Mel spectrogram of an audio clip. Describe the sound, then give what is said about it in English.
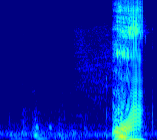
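A loud, buzzy fart sound effect erupts for about half a second after a quiet stretch of low background noise, then cuts off abruptly. “There's that was, fart noise.”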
